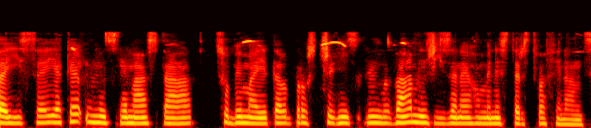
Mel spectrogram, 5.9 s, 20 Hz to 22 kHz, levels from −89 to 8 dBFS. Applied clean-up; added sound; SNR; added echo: neural mask model Resemble Enhance denoiser.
